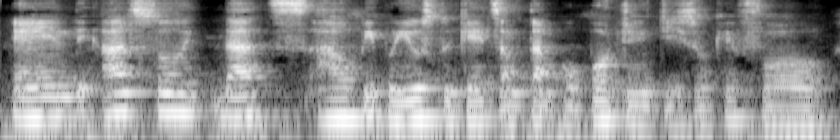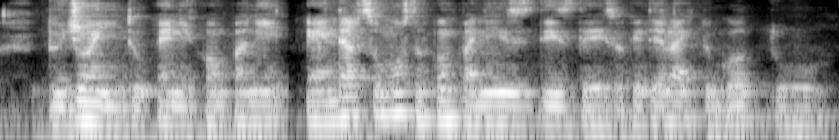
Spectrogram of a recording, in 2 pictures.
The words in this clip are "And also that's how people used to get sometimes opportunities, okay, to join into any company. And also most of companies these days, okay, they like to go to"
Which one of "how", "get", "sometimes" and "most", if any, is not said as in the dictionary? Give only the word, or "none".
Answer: sometimes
